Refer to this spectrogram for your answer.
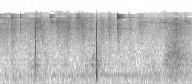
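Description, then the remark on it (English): A small dog named Ash sneezes onto someone's foot, a few short, sharp snorting bursts spaced irregularly over a quiet background with no one talking. “and Ash just sneezed on my foot.”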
